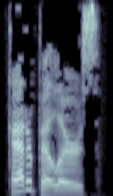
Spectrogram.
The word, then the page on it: caterpillars: British English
